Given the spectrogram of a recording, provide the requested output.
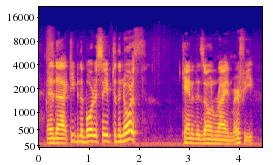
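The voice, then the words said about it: Slight put-on Canadian accent. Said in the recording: “you even slipped into a bit of an accent there. Your traditional Canadian.”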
